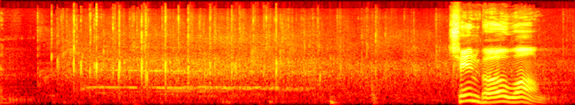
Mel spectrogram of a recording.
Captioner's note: everyone applauding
